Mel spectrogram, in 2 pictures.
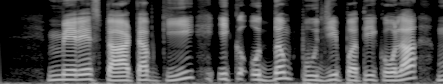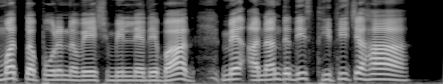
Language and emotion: Dogri, happy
